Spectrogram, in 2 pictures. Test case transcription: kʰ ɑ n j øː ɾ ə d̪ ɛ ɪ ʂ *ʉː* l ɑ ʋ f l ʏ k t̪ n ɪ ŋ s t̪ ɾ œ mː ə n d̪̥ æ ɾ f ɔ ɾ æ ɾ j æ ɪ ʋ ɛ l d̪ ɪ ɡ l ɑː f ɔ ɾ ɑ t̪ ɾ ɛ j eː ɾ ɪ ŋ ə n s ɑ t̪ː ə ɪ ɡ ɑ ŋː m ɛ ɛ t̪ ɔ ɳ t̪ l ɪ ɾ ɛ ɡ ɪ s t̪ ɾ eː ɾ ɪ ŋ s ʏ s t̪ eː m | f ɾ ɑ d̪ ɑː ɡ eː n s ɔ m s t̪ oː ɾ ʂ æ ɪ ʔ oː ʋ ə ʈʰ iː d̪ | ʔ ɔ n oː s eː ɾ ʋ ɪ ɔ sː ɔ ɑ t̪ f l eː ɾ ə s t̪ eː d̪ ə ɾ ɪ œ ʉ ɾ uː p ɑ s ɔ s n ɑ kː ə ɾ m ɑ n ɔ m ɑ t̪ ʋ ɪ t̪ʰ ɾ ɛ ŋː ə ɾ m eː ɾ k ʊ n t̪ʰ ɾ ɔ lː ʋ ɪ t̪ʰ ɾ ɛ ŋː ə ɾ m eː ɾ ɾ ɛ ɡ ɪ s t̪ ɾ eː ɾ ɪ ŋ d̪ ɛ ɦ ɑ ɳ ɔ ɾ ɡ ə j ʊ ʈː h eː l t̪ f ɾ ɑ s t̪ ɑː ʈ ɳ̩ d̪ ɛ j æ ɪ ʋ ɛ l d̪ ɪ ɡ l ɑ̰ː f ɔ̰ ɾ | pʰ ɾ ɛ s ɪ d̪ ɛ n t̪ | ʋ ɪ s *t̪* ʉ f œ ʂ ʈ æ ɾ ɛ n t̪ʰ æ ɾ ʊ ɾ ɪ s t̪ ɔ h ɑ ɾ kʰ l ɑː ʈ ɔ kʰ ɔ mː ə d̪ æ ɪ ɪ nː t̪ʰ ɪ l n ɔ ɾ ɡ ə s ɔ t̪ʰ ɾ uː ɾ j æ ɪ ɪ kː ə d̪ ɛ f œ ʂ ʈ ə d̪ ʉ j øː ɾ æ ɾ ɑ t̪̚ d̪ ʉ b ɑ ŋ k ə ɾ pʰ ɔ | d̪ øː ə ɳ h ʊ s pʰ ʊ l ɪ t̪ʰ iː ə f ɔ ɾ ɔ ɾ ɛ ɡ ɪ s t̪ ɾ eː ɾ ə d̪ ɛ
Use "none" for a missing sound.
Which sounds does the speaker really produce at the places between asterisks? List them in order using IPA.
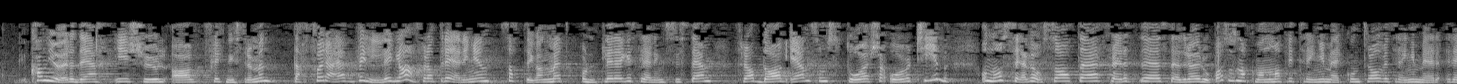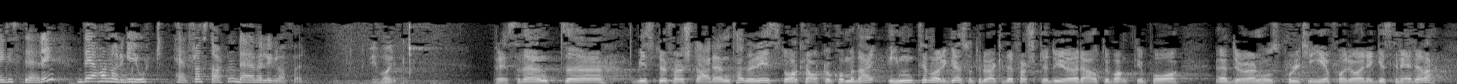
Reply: ʉː, d̪

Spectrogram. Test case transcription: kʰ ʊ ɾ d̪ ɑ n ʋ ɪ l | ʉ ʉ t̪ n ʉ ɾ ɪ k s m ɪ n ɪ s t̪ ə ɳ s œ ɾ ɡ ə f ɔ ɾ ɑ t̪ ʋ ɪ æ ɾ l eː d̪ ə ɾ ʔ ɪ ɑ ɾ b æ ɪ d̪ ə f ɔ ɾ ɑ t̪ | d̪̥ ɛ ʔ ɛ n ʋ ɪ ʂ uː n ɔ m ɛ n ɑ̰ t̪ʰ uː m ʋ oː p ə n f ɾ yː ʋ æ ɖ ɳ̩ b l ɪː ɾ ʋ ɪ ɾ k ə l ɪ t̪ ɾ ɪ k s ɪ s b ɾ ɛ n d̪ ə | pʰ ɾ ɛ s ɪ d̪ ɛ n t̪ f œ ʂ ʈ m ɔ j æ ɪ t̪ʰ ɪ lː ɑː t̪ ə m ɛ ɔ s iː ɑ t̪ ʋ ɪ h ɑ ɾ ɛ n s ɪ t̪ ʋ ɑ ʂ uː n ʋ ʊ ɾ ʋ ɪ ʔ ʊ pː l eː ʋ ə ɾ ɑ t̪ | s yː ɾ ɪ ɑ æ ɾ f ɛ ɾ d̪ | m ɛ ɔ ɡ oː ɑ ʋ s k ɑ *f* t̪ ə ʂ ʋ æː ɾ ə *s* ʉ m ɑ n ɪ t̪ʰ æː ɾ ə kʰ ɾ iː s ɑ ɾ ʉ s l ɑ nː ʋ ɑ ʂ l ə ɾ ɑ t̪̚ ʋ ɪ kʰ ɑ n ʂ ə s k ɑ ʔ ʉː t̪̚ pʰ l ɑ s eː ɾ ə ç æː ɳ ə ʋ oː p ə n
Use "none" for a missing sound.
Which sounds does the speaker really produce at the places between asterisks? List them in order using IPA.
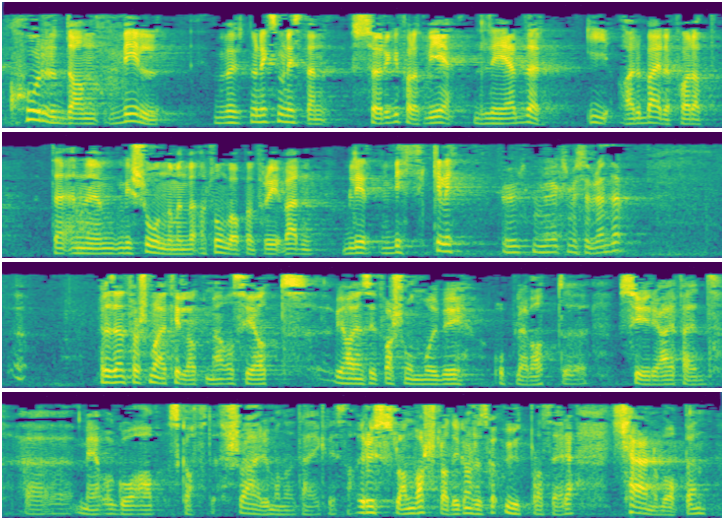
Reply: f, h

